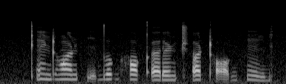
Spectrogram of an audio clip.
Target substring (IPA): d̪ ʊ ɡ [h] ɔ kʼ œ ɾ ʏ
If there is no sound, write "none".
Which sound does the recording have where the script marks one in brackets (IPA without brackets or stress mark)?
h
